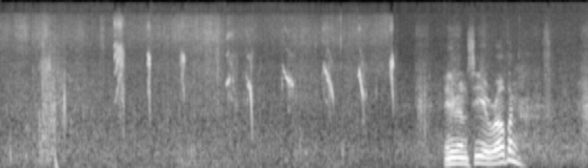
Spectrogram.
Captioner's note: imitates bird call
